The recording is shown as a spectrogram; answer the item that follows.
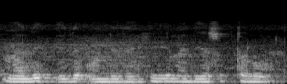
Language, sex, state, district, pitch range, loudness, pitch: Kannada, male, Karnataka, Koppal, 125-140 Hz, -16 LUFS, 130 Hz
